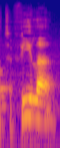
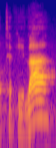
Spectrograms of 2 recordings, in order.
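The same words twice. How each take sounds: First: "tefillah" said te-FI-llah, the middle syllable pitched higher and stressed. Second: "tefillah" said te-fi-LLAH, the final syllable stressed and rising; stress on last syllable. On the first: Teacher showing the anglicized pronunciation, stress on middle syllable. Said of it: "pronounce it with the accent on the middle syllable". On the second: Teacher showing the class one pronunciation, stress on last syllable. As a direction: land hard on the end of "tefillah": te-fi-LLAH. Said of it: "pronounce it with the accent on the last syllable". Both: Shown as a demonstration.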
